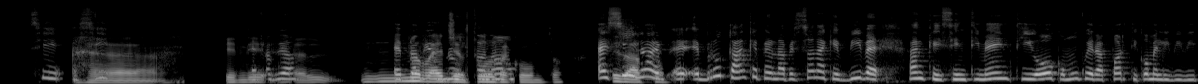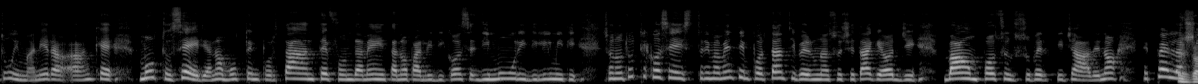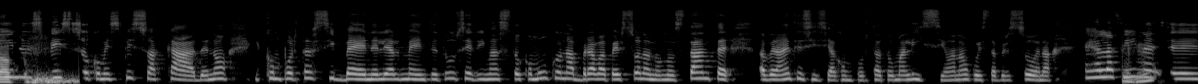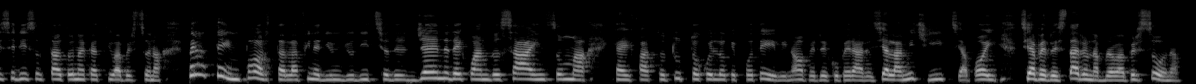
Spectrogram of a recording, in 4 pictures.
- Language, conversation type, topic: Italian, podcast, Come puoi riparare la fiducia dopo un errore?
- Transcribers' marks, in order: "proprio" said as "propio"; "proprio" said as "propio"; other background noise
